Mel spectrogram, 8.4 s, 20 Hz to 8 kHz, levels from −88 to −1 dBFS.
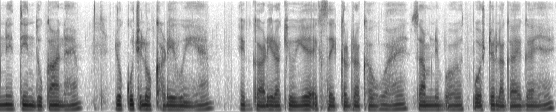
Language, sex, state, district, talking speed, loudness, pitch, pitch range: Hindi, male, Bihar, Begusarai, 195 wpm, -20 LUFS, 105 Hz, 100-110 Hz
